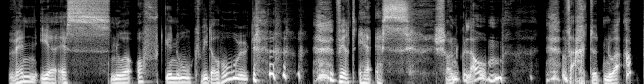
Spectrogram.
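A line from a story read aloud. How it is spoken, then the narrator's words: Giggling. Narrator (German): kicherte sie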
